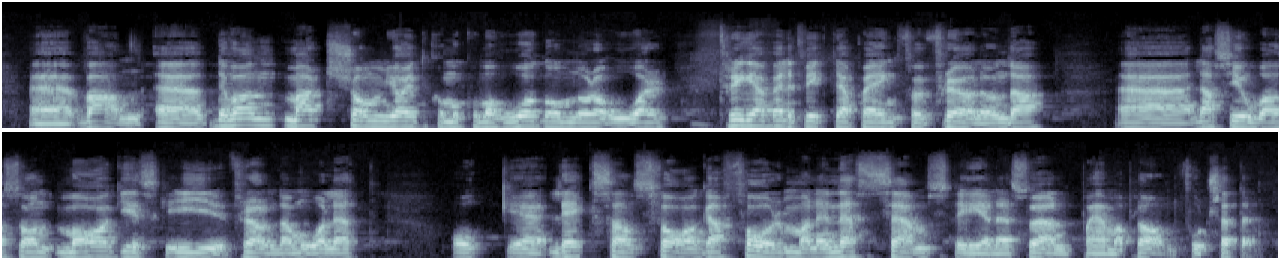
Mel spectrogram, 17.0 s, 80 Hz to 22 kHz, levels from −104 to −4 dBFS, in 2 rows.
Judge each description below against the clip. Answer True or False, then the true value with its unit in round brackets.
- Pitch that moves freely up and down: False (3.0 semitones)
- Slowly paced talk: True (130 wpm)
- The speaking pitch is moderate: False (115 Hz)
